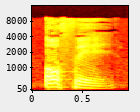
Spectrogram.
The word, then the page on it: ove: Raga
